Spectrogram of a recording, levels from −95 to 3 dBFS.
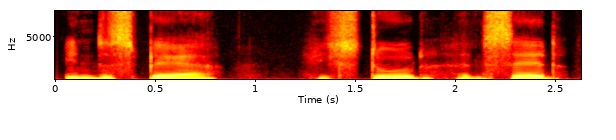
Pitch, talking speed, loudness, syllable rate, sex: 165 Hz, 135 wpm, -16 LUFS, 3.5 syllables/s, male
